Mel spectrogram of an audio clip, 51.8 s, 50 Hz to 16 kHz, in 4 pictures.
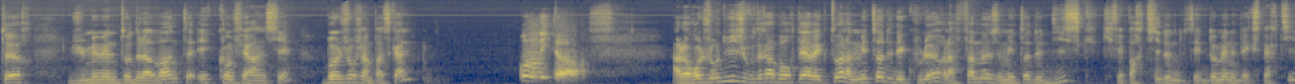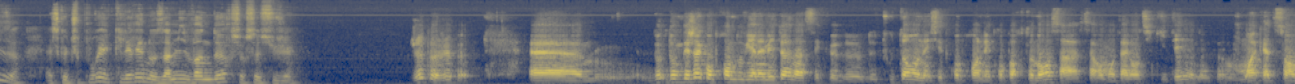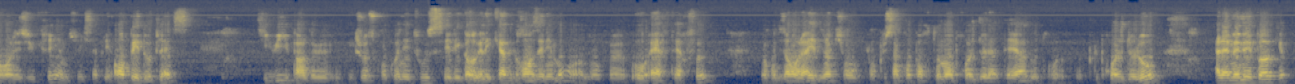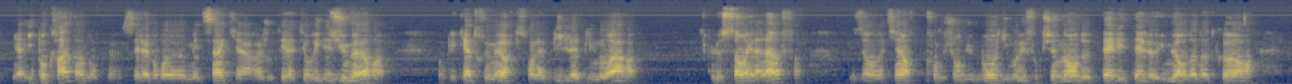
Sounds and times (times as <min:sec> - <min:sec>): Speech: 0:00.0 - 0:04.3, 0:05.2 - 0:06.1, 0:06.7 - 0:16.0, 0:17.1 - 0:27.8, 0:28.5 - 0:45.2, 0:45.9 - 0:51.5.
